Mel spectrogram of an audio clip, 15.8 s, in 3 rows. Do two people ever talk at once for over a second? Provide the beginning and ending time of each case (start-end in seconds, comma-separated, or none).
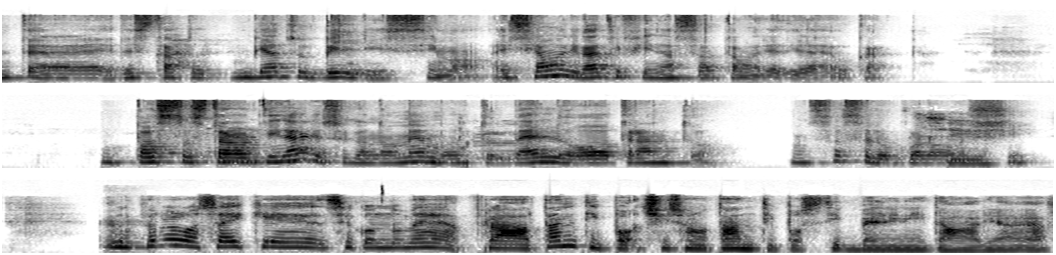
none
